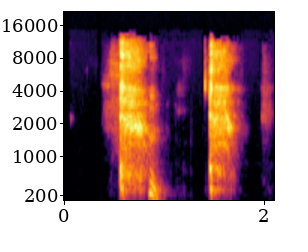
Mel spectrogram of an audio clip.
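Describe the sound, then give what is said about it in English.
A horrible cough: a harsh double-burst cough, then after a short pause a second rough cough, both loud and alone. “I've got this horrible cough that kicks in every time I want to say something.”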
